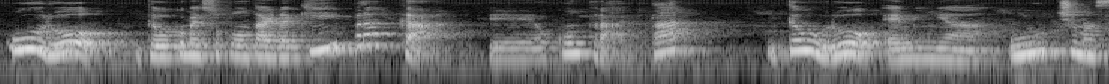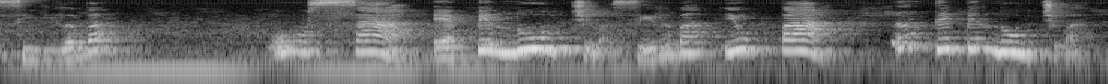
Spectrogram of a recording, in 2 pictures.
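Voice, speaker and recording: A woman's voice: fairly high pitch, sing-song, a little slow, dark tone, dull audio. A woman teacher, patiently explaining at a board and spelling out syllables in a chatty way. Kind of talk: casual classroom explanation. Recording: roomy, faint background noise.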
